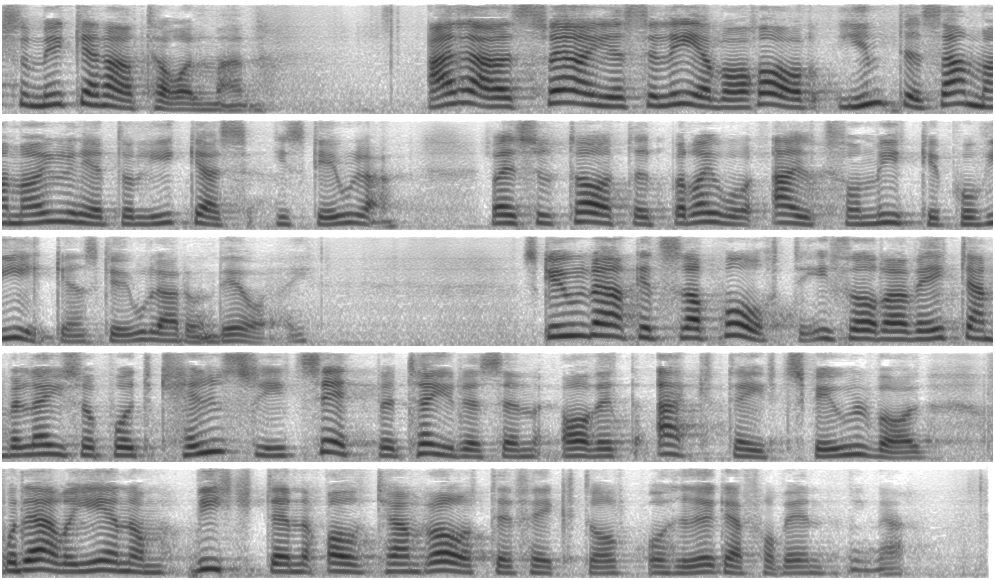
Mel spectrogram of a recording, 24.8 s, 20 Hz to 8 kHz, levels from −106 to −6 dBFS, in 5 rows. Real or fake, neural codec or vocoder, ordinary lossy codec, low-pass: fake; codec, 16 kHz, 1 kbps, FunCodec, trained on LibriTTS, 50 frames a second; MP3, 64 kbps; 7.2 kHz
